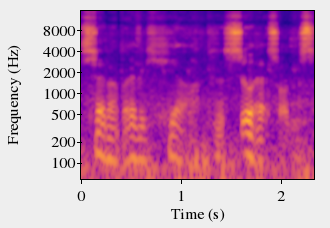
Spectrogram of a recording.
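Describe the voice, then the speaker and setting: A man is heard over noticeable background noise. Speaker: car mechanic vlogger. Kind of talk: tutorial. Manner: soft-spoken; halting.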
